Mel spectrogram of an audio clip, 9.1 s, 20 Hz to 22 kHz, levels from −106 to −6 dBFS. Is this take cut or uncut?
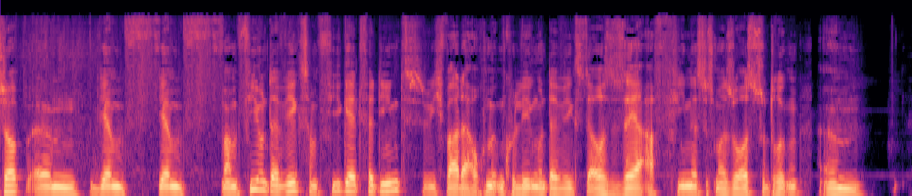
cut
